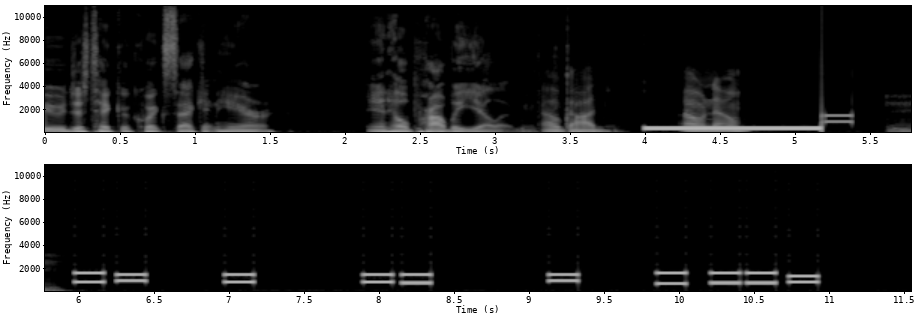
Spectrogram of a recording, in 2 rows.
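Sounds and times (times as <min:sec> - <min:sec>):
speech: 0:00.0 - 0:04.8
two-tone telephone keypad dialing beeps: 0:04.0 - 0:05.4, 0:06.0 - 0:07.2, 0:07.9 - 0:08.4, 0:09.2 - 0:11.0.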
